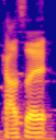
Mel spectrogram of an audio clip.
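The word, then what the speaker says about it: 風: Kaza fuku uh by the way kaz means wind. It's the Japanese word for street is Japanese word for wind. Kaz unexented and so Kaza Fuku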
